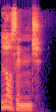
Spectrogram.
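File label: "lozenge", British English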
